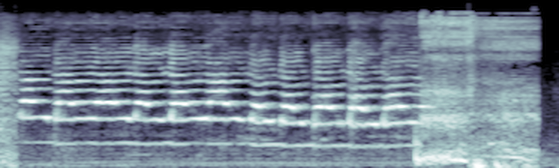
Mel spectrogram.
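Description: A kitten gives a long, high, wavering meow, then a brief burst of rustling noise.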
